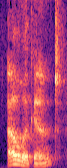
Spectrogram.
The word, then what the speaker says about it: elegant: In elephant and elegant, we stress on the first syllable.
